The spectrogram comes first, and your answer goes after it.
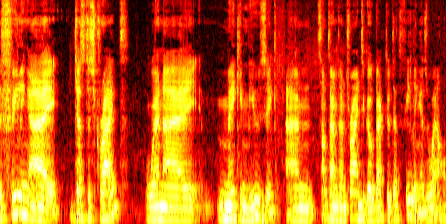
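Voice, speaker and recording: With a Dutch accent, a man speaks very slowly in a bright, sharp tone at a medium pitch, his pitch varying in an ordinary way. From Netherlands. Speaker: music producer. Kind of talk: podcast interview. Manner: halting.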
